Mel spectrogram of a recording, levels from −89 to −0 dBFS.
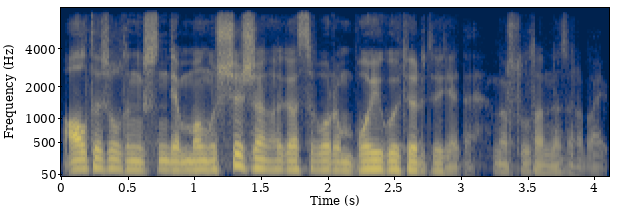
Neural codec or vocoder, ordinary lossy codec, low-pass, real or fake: codec, 16 kHz, 0.8 kbps, ZipCodec; none; 7.2 kHz; fake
